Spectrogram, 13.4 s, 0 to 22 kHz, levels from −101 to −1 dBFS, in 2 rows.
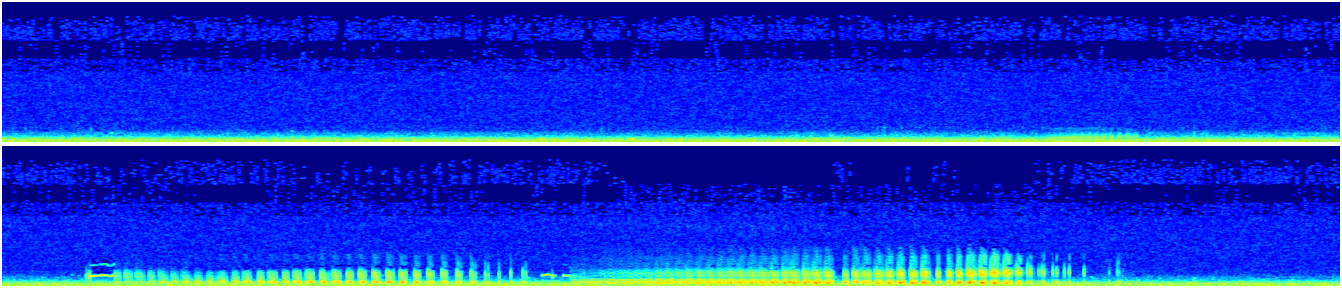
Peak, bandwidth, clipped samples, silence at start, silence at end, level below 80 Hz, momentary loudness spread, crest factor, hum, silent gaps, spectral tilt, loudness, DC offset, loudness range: -18 dBFS; over 20 kHz; under 0.1%; 0 s; 0 s; -52 dBFS; 13 LU; 22 dB; none; none; -7 dB/octave; -39 LUFS; under 0.1%; 11 LU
